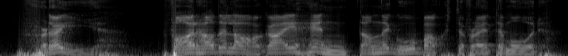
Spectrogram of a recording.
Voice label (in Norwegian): fLøy, Numedalsmål; halv cm tykk, 3 - 4 cm breid og 70 - 80 cm lang, bruka når ein baka lefse eller flatbrød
